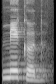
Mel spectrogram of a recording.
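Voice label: "мекӧд", Komi, female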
